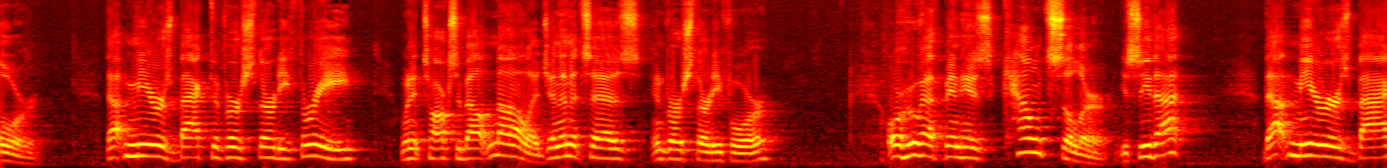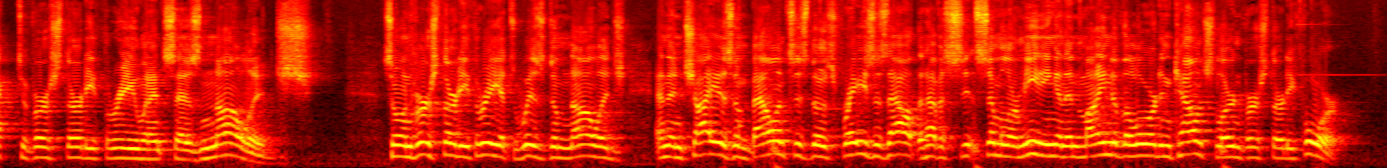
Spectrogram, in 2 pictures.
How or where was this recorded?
large echoing room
